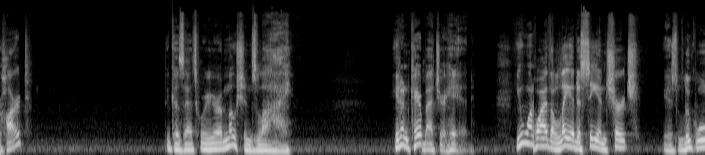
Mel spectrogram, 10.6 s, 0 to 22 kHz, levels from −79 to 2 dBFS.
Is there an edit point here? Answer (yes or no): yes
